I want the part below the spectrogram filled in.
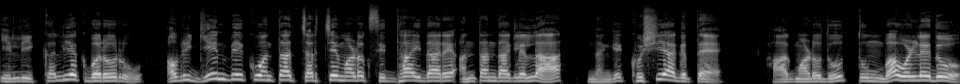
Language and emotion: Kannada, happy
